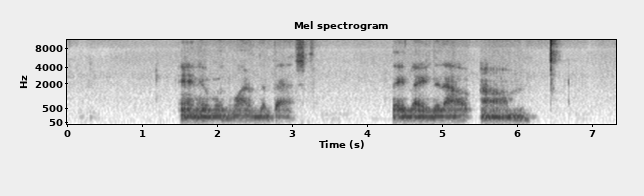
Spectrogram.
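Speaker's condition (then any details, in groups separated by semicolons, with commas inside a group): Multiple sclerosis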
